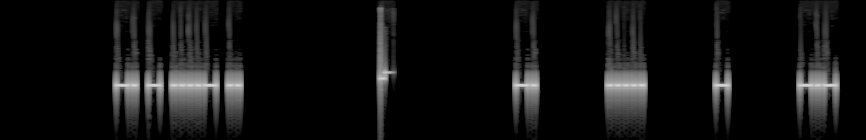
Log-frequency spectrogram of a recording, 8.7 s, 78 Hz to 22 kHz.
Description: Morse code, heard as a keyed tone, about 32 wpm, spaced as for 16 wpm, 700 Hz. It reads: NT4I N5TK
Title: USA Call Signs - 4 Characters - 6x Character Spacing - 30wpm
